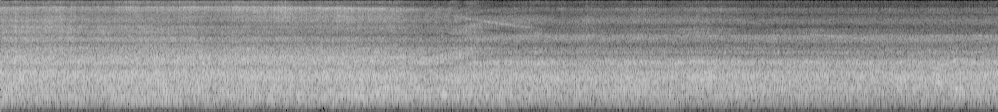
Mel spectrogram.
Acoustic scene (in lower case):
street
